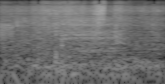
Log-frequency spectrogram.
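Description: Wind gusts across the slopes of Mount Piramid in Bondowoso, a loud, close, rushing buffet battering the microphone throughout with no break.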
